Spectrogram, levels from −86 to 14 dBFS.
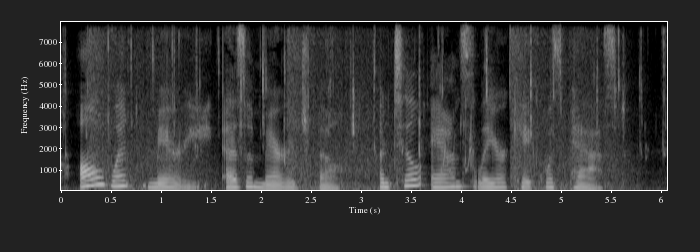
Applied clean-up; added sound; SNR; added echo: none; Boom + Drip; 16 dB; none.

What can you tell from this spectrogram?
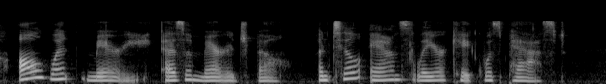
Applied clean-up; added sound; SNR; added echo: none; none; none; none.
